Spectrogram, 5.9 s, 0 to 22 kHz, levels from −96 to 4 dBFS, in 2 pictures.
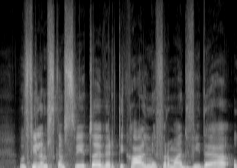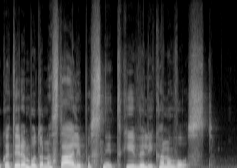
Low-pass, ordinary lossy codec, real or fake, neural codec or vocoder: none; none; real; none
